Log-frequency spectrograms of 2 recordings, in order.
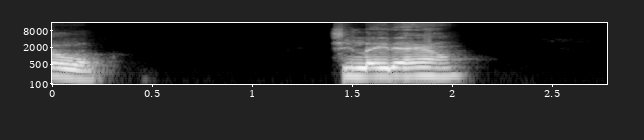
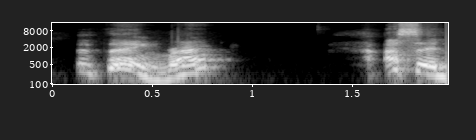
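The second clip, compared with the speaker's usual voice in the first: usual speaking voice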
